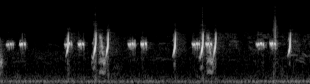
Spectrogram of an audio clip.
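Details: Common quail calling, used to hunt quail: brief level whistled pips alternating with sharp rising clicks in quick pairs and triplets, over a faint low hum.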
